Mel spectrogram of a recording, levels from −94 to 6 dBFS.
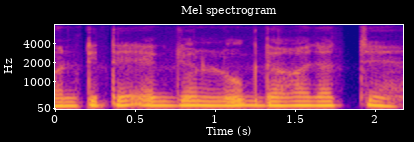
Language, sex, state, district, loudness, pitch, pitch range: Bengali, male, Assam, Hailakandi, -12 LUFS, 150 Hz, 145-155 Hz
